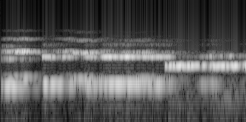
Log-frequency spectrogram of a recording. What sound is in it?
New Tatoo
A Deep under pad type sound.
Mystical, Abnormal, Dark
